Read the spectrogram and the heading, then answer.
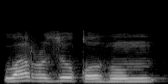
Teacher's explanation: الراء مفخمة والزاي مرققة والقاف مفخمة والهاء والميم حرفان مرققان · Term: صفات الحروف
